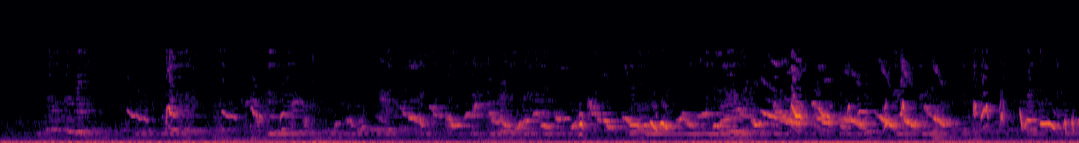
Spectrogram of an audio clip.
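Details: White-eye (pleci) singing a busy run of high, twittering chirps and short slurred notes, with a steady low hum and rumbling background noise underneath throughout.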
